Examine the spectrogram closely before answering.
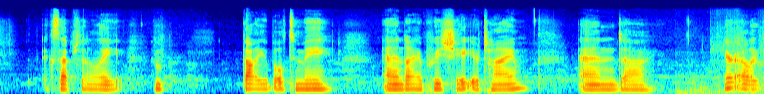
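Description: A young woman speaks calmly into a microphone, with pauses.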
